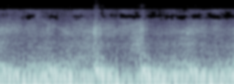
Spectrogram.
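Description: Loud electronic dance music from a DJ's set over a club sound system, with a heavy, steady bass.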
